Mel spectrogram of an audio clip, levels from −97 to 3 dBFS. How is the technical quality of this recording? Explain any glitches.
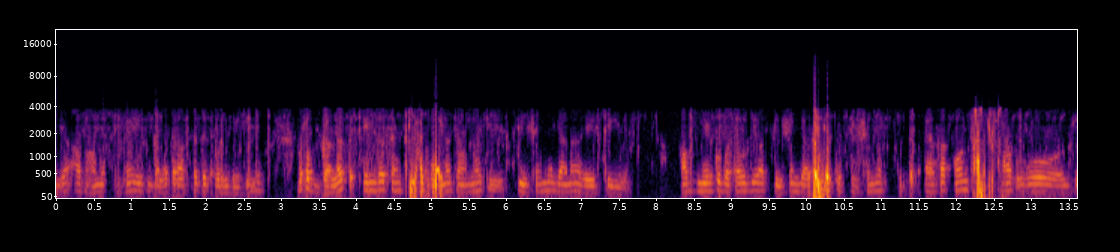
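The recording has poor technical quality, with heavy processing throughout and three short bursts of breakup.

The background drops and breaks up into twinkling, warbling specks. This is overdone noise removal. The filter was set so aggressively that it shut down individual frequency bands near its noise estimate, taking the quieter parts of the speech with them.

Throughout, the sound is buzzy and gravelly, confined to roughly 250 Hz to 3.5 kHz with no highs. This points to the GSM full-rate codec at about 13 kbps. It models the vocal tract and drives it with a sparse, regularly spaced pulse excitation, and that coarse approximation produces the roughness.

From 4.66 to 5.16 s, 10.02 to 10.33 s and 12.22 to 12.67 s, the speech breaks into squawks, pops and gargling, worst in the last burst. These are GSM bit errors. 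Corrupted filter, pitch and gain values reached the decoder, so the spectrum bent and the level jumped frame by frame.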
